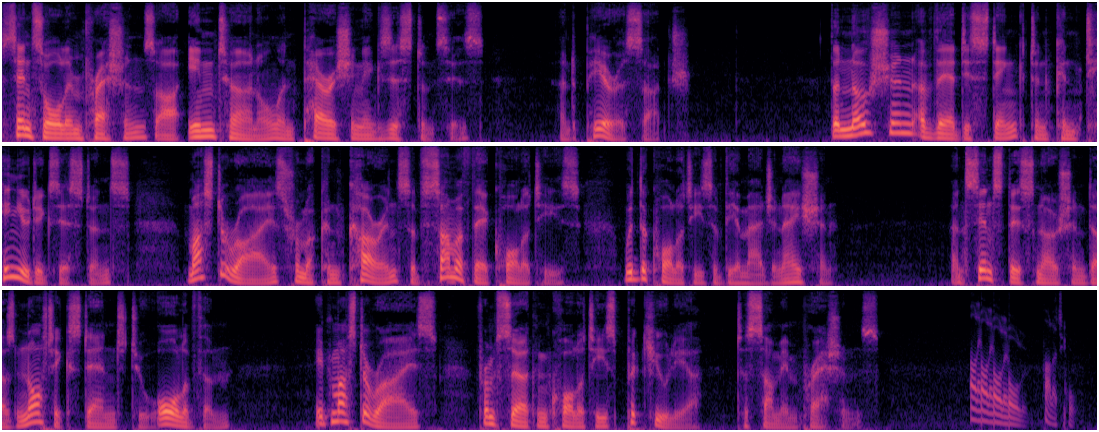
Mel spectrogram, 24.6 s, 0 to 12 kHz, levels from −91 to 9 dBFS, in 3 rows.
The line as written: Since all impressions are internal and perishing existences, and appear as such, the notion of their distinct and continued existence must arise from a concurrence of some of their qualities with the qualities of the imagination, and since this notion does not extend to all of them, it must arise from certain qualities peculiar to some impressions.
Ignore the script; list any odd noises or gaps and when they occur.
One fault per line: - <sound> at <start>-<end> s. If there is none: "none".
- chirp at 23.7-24.5 s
